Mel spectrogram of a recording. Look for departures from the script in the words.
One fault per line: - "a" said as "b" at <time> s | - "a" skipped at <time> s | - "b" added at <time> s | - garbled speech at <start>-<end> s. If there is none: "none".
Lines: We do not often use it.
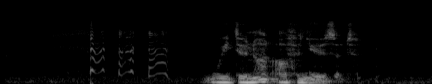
none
